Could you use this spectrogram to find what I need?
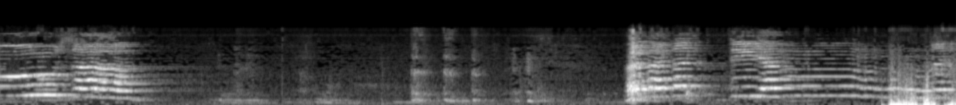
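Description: A man chants in a long, melodic voice through a microphone.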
